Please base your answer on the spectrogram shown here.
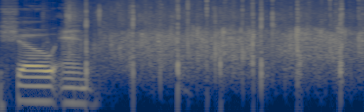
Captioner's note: clapping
